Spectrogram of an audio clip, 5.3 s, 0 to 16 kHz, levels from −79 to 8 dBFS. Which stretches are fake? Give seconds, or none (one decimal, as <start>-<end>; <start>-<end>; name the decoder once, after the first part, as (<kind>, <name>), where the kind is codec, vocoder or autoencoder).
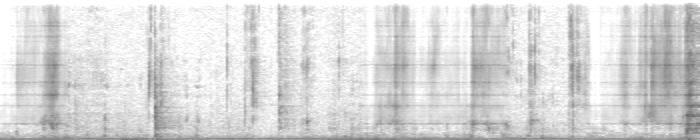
0.0-0.5 (vocoder, BigVGAN v2); 2.7-3.8; 4.4-5.3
